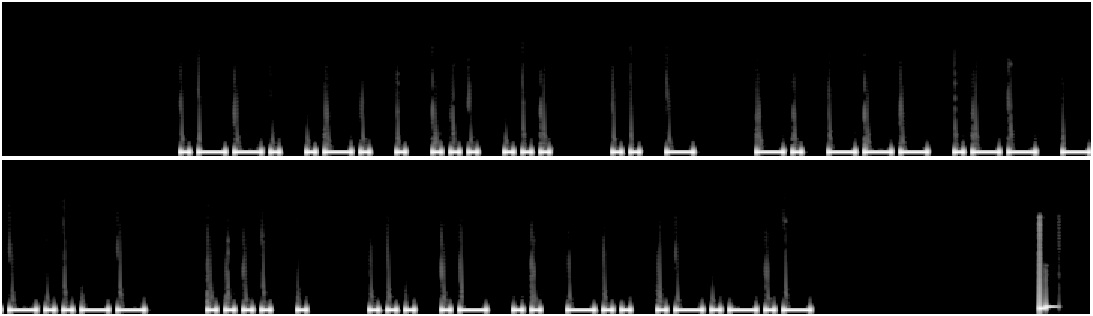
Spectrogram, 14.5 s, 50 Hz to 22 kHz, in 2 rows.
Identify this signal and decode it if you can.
Morse code, heard as a keyed tone, about 20 wpm, 700 Hz. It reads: PRESS IT NOW, HE SAID.
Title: Sentences from Top 1000 Words - Review Part 1 - 20wpm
